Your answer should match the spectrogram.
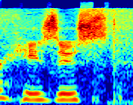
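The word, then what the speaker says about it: Jesús: Chicago have announced their brand new drummer hey-zeus Carranza so congratulations to Hayes for joining second all that spelled like de Jesus yes Bernie Empires from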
